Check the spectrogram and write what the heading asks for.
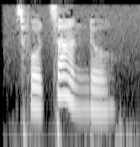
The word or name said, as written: sforzando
